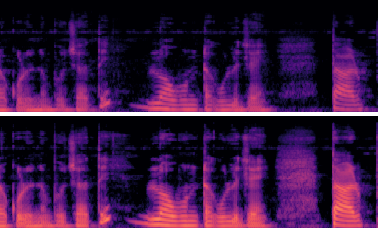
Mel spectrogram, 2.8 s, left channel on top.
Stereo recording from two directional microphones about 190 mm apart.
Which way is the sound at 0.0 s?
35° right (ahead or behind).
